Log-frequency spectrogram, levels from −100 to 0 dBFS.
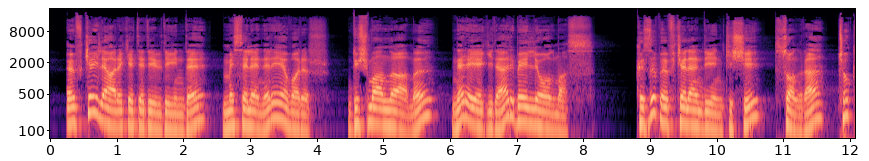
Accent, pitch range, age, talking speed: native, 115-145 Hz, 30-49, 85 wpm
